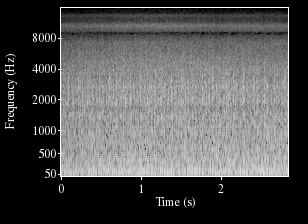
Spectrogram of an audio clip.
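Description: A bouncy Little Red forklift tractor's engine idles at a seeding site in Western Australia, a loud, steady low rumble with a rough knocking texture, unbroken throughout and with no voices.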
